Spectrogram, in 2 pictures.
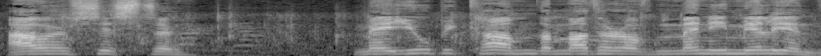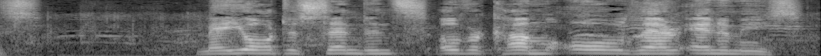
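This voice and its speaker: A man's voice: high-pitched, fairly even intonation, unhurried, sharp tone, a little hiss or hum. A man playing a courteous, protective kinsman of a bride in a dramatized audio Bible, with formal delivery. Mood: solemn blessing.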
